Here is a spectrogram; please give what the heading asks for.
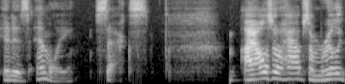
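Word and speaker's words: Saex: I would like to officially welcome my new show producer, Emily Sex. That's S-A-E-X. If you think it sounds like something else, I am attempting to say it right. It is Emily Sex.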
